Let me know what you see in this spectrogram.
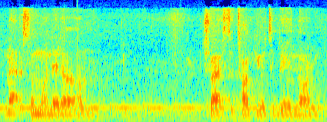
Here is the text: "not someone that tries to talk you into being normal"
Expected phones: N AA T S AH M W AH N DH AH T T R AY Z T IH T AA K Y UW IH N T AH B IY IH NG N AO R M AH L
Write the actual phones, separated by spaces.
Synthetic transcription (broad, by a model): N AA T S AH M W AH N DH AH T T R AY Z T IH T AA K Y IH T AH B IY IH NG N AO R M L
